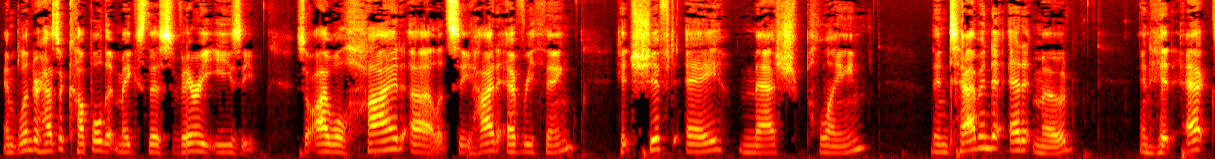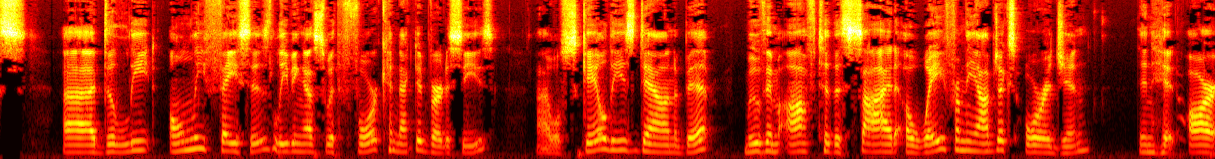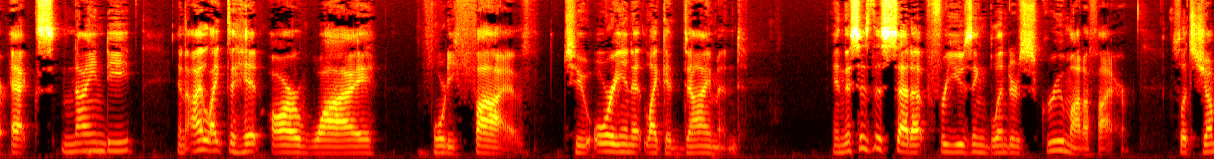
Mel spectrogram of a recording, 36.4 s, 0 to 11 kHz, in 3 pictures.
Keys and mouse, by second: 3.4 shift+h, 4.3 a, 4.8 shift+h, 6.4 shift+a, 9.5 Tab, 11.8 x, 17.4 a, 17.9 s, 19.7 g, 23.2 click, 23.8 r, 26.8 r, 30.4-34.0 middle drag, 36.0-36.4 drag.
